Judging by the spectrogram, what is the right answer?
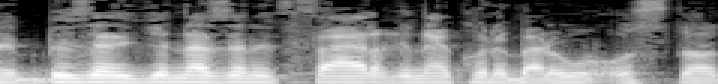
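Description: A dark, mellow tone over a quiet background. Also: man. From Iran, Kashan; Iran. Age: 30s. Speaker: music teacher. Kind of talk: tutorial; course introduction talk. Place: studio. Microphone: lapel.

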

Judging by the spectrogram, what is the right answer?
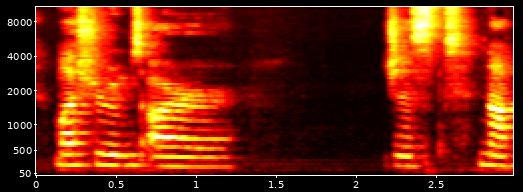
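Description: A woman speaks with a Filipino accent. Audible room echo surrounds her voice. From Philippines. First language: Tagalog. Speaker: booktuber. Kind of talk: casual vlog. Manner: pauses to find words. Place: home room. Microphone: phone near.

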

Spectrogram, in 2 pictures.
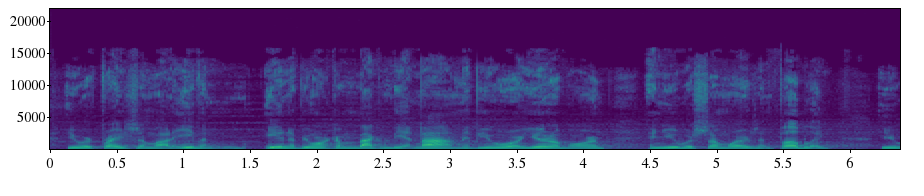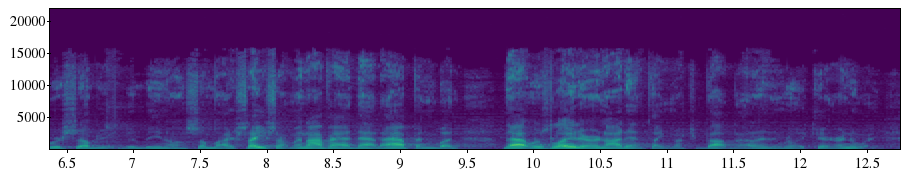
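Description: Faint music plays behind a man talking at a very fast pace. His loudness swings widely, and his pitch varies in an ordinary way. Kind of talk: interview answer. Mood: reflective, matter-of-fact. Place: hall.

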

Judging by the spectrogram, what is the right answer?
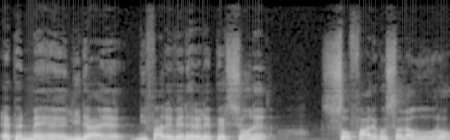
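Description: Against a quiet background, a man with a non-native accent speaks at a fairly slow pace, his fairly high voice carrying a dark, mellow tone. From Senegal. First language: not Italian (speaking Italian). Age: young. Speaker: student. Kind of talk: appeal for support; interview answer. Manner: halting. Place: home room. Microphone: lapel.

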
